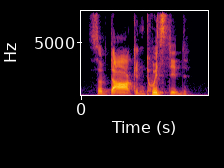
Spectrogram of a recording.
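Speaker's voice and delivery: attempted Australian accent. Repeating a phrase after another speaker, an attempted Australian accent. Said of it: "you're still doing English".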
